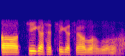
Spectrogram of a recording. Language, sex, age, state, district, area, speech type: Assamese, male, 60+, Assam, Dhemaji, rural, conversation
